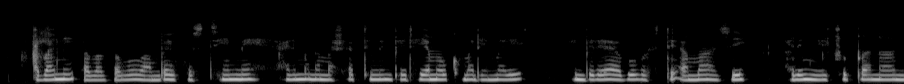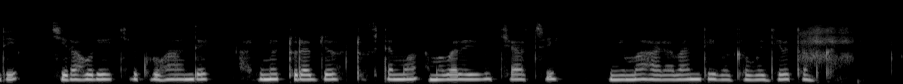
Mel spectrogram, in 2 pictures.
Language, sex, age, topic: Kinyarwanda, female, 18-24, government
